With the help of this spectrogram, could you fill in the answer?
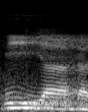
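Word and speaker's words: إِيَّاكَ: Contoh, iyyaka na'budu itu ada tasydid. Kalau bacanya iyyaka na'budu wa iyyaka nasta'in, iyyaka na'budu dan iyyaka na'budu, ono tasydid dan tidak, ternyata maknanya beda.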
